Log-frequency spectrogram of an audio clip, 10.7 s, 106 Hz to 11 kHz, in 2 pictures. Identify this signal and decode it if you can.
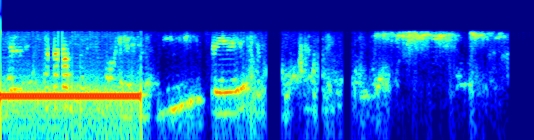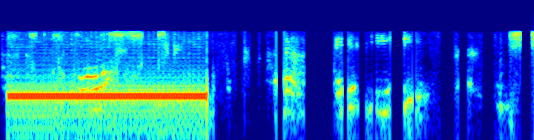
Ringback tone (North America), 440 + 480 Hz.
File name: out- - - - - .2426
